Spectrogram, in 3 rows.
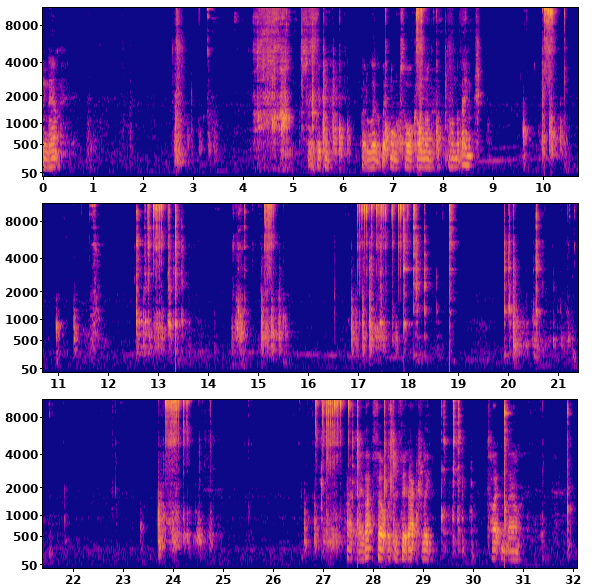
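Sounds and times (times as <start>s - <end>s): ratchet wrench clicking: 23.8s - 24.4s, 26.8s - 27.7s.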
